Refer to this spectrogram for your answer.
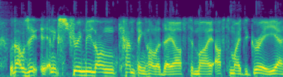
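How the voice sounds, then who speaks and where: A man talks at a very fast pace. He speaks with a southern English accent. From southern England, Portsmouth. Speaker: polar explorer. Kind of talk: radio interview. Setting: phone call. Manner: halting.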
